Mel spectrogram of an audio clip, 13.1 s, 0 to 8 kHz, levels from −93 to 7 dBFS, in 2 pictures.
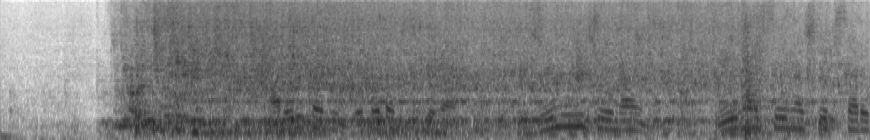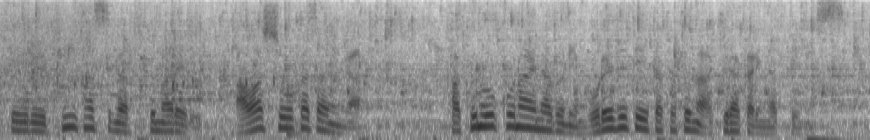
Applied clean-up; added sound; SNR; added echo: none; Fill (with liquid) / Toilet flush; -2 dB; none.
